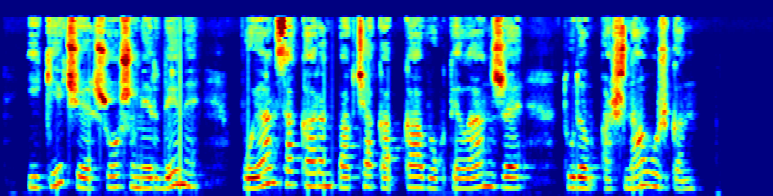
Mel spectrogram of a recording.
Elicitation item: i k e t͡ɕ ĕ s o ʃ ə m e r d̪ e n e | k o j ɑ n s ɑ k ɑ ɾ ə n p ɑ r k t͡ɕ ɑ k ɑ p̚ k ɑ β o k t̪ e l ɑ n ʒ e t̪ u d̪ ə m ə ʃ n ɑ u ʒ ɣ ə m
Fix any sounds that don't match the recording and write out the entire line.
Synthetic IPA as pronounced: i k e t͡ɕ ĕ ʃ o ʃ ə m e r d̪ e n e | p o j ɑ n s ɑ k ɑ ɾ ə n p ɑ k t͡ɕ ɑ k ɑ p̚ k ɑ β o k t̪ e l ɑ n ʒ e t̪ u d̪ ə m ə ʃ n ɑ u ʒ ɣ ə n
